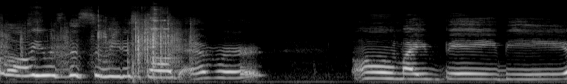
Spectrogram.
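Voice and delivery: remembering Barley, laughing and tearing up at once; laughing through tears. Real, not acted. Showing Barley's photo to viewers, laughing through tears. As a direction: laugh that breaks into crying, high and loud.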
